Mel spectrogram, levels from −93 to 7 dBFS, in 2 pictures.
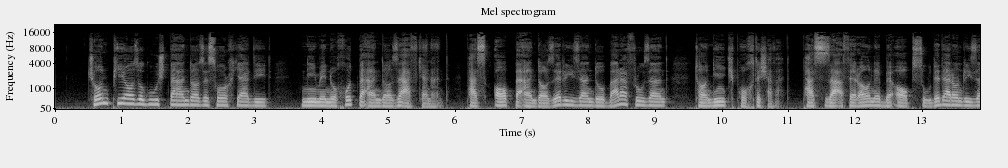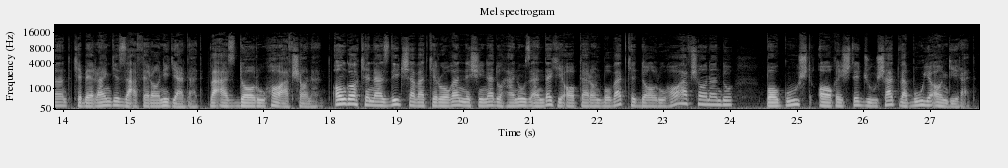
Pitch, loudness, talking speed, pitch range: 125 Hz, -25 LUFS, 145 wpm, 115-145 Hz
